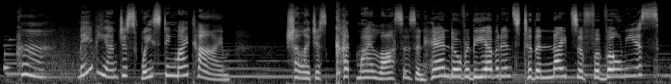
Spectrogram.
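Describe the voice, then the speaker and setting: A confident, inquisitive young female journalist from an anime game. Her voice is very high and swings expressively as she probes with theatrical precision. Light music sits behind it. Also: expressive, normal speed, a bit bright. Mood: sly, threatening. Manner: probing, articulate, theatrical. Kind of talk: anime-style video game voice acting.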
